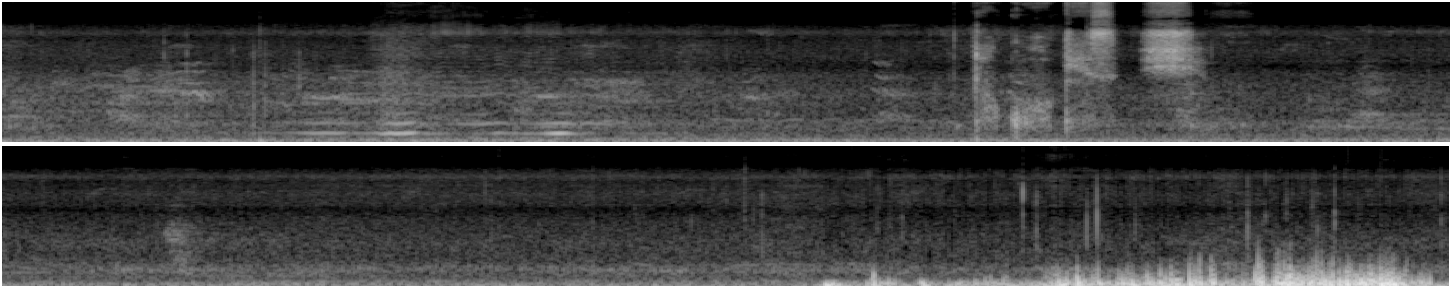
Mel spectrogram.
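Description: Someone walking through dense overgrown brambles and weeds. It is quiet at first, with a few sharp snaps about five seconds in, then loud low rustling and thudding in the last few seconds.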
